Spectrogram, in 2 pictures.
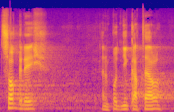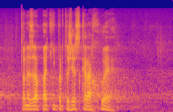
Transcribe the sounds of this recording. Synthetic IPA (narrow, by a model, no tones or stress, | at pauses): t͡so̞ɡdɪʃ | t̪ɛnpo̞dɲɪkat̪ɛlt̪o̞nɛzaplaciːpɾo̞t̪oʒɛskɾaxujɛ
